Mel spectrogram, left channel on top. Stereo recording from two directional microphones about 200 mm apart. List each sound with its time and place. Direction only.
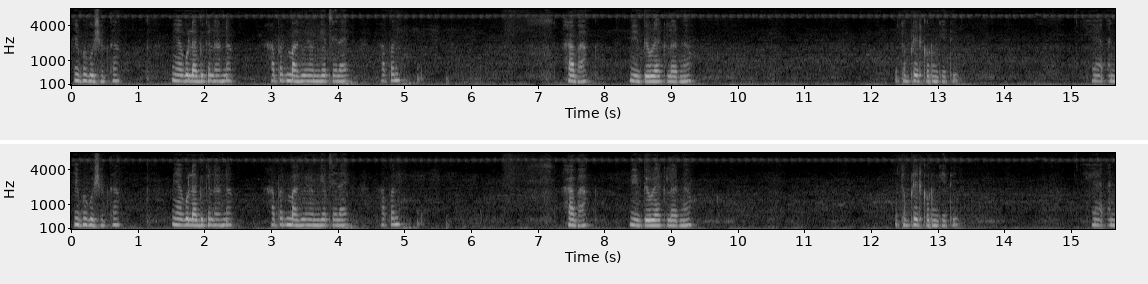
0.0 s a woman's voice: 10° right (ahead or behind)
7.3 s a woman's voice: 5° right (ahead or behind)
12.4 s speech: 20° right (ahead or behind)
15.3 s a woman's voice: 15° right (ahead or behind)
